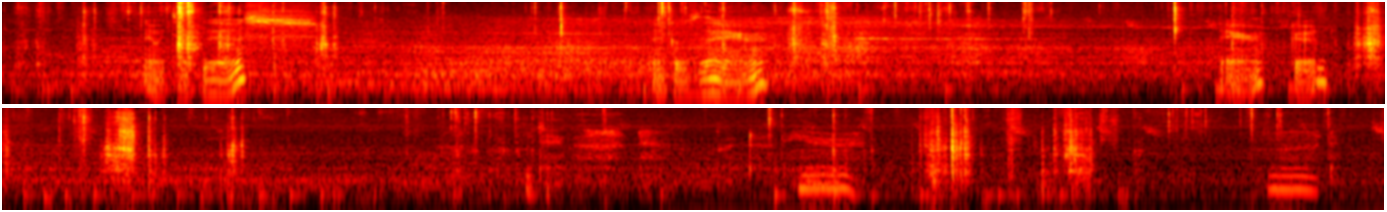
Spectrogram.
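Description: Small plastic model-kit parts of a Bandai G-Frame Freedom Gundam being handled and pressed together: sharp clicks and snaps scattered through, several close together in the middle, with rustling handling noise in between.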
